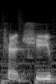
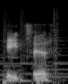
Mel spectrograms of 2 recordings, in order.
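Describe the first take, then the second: First: The name sounds like 'ketchy', two syllables. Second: The name sounds like 'kate sith', two words. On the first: This is the technically correct form. "technically it's Ketchi" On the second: This is how most people say it. "everyone calls it Kate Sith"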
